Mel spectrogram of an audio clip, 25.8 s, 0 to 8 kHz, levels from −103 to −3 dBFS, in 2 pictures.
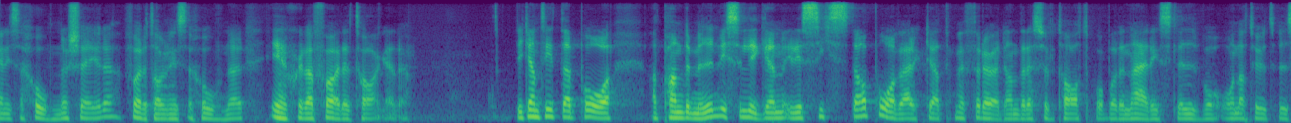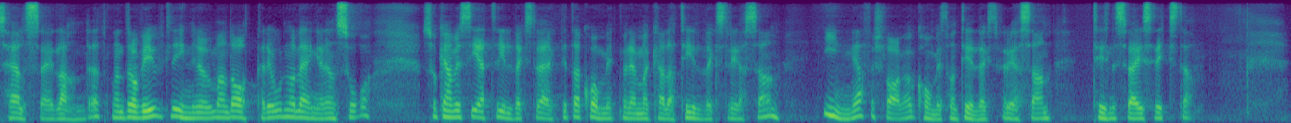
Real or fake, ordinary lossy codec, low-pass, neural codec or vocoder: fake; none; 7.2 kHz; codec, 16 kHz, 0.8 kbps, ZipCodec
